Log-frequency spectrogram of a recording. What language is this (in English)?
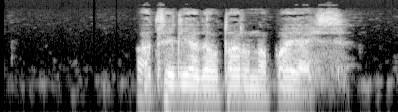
Kalasha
